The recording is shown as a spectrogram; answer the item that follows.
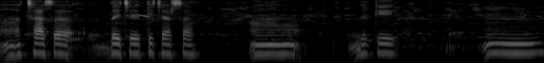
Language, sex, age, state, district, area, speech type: Maithili, female, 45-60, Bihar, Purnia, rural, spontaneous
